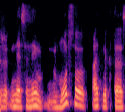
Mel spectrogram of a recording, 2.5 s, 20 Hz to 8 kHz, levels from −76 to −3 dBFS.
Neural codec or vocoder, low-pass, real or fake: none; 7.2 kHz; real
